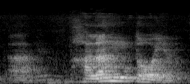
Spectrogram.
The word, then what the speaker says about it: phalam toyam: The third one, palam, is followed by a T, so it should be pronounced as a na.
